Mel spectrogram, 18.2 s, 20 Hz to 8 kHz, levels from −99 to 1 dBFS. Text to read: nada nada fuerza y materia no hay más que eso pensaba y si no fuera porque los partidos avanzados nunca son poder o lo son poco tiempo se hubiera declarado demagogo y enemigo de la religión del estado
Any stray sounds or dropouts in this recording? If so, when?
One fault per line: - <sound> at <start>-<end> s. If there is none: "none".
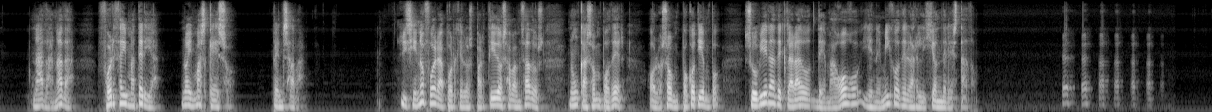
- laugh at 15.9-17.5 s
